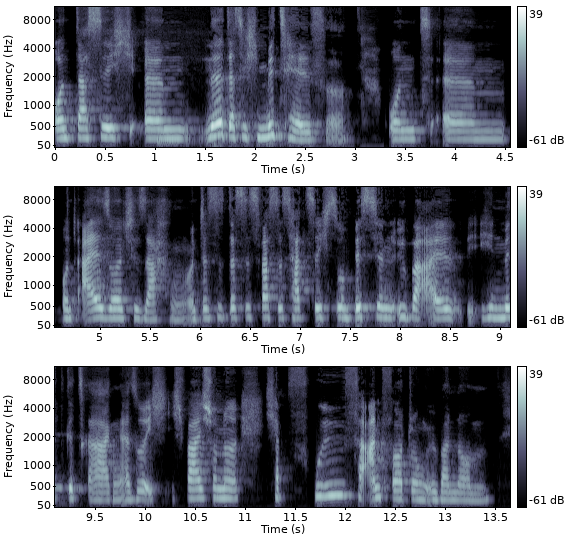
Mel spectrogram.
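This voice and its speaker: A woman has a normal speaking voice with a fairly high pitch. She speaks at a fairly slow pace with fairly even intonation. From Saarland, Germany. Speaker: personal branding coach. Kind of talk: podcast interview.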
